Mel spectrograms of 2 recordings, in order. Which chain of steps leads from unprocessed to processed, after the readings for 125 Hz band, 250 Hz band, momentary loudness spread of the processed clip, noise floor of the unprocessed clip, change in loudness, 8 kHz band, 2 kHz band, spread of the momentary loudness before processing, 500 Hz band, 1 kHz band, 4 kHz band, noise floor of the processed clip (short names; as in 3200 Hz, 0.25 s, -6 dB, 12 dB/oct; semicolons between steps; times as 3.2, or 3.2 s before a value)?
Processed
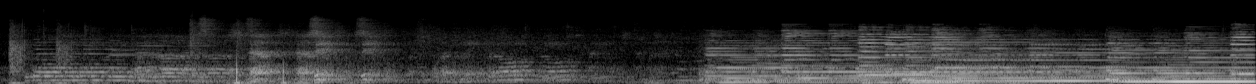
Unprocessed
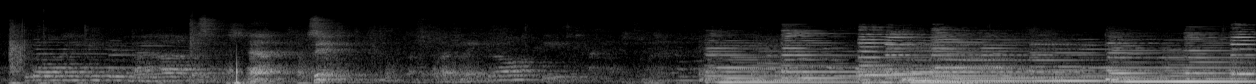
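+2.0 dB, +1.5 dB, 20 LU, -46 dBFS, +1.5 dB, +1.0 dB, +1.0 dB, 20 LU, +1.0 dB, +1.0 dB, +1.0 dB, -44 dBFS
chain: notches 50/100 Hz; echo 0.467 s -4.5 dB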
